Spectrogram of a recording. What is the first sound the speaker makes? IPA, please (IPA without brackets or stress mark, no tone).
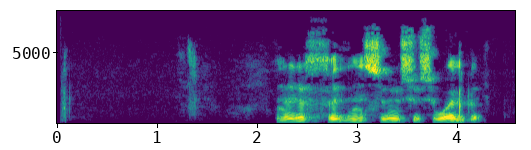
n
